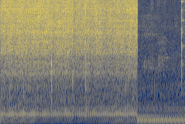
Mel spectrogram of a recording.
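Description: Food sizzles as a wooden spoon stirs it in a pan.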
